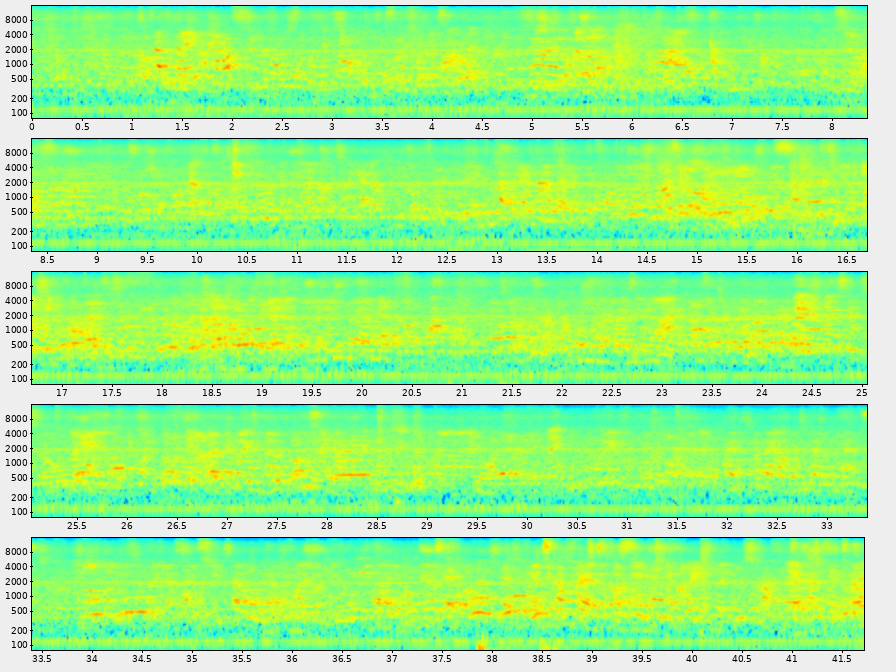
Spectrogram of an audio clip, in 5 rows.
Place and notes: Gravação ambiente do Starbucks da Avenida Paulista numa manhã de dia de semana.
Gravação feita por: Luca, Luccas, Bianca e Rafael
Aparelho usado: Tascam DR-40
